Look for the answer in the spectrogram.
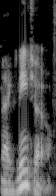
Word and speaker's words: Magneto: Magneto or Magneto? – It's Magneto.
